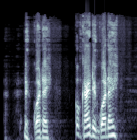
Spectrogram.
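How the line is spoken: Frantic scream. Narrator (Vietnamese): Trần Tuyết đã hét lên

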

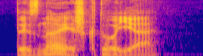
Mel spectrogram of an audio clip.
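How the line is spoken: Menacing question, mage. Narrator (Russian): грозно спросил его маг

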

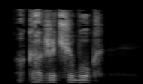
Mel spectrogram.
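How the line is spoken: Quiet, hurt question. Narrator (Russian): тихо и обиженно спросил я

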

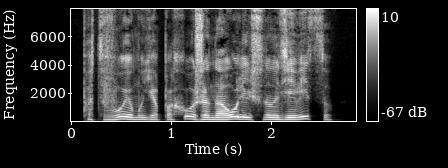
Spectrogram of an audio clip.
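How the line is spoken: Sad question. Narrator (Russian): печально спросила она

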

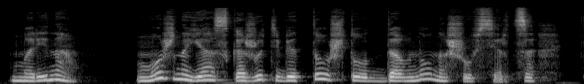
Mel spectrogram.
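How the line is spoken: Quiet. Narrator (Russian): Тихо начал он

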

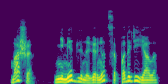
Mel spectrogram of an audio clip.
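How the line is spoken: Stern. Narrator (Russian): строго сказала

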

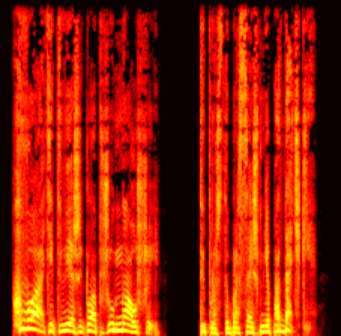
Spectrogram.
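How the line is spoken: Bark. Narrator (Russian): рявкнул Дуги

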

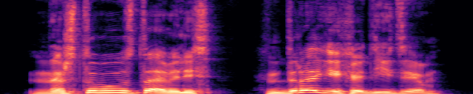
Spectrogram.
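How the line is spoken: Reckless shout. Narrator (Russian): Безрассудно закричал один из японцев

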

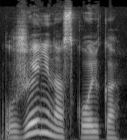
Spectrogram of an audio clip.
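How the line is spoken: Grumbling. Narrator (Russian): проворчал Муба

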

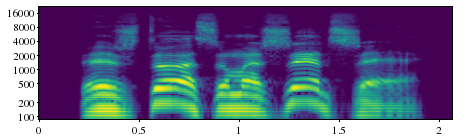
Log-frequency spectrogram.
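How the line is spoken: Growled. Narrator (Russian): прорычал здоровяк

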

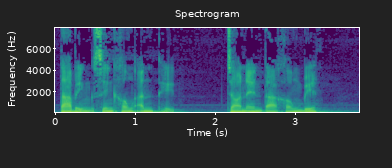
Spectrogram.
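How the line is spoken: Light, gentle, amused. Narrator (Vietnamese): Vị nhận lợi cung hình dung cổ quái bỗng nhiên cười một cái, rất nhẹ nhàng nói

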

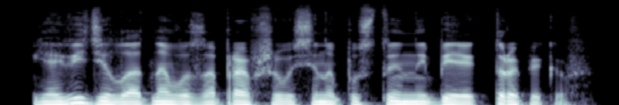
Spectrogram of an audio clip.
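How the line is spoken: Plain. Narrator (Russian): ответила девушка

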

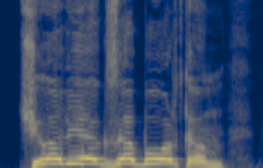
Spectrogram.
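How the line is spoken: Shouted. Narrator (Russian): крикнул Кику

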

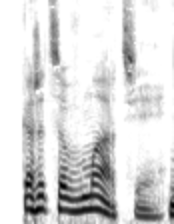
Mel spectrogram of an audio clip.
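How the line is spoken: Uncertain reply. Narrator (Russian): неуверенно ответила МакБаннерман

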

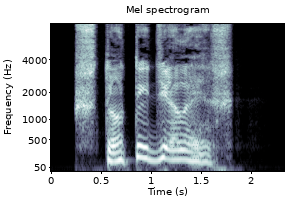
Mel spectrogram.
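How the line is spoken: Hoarse rasp. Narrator (Russian): прохрипел Ефим

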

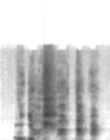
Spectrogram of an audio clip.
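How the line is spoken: Crying while speaking. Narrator (Chinese): 林星哭着说

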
